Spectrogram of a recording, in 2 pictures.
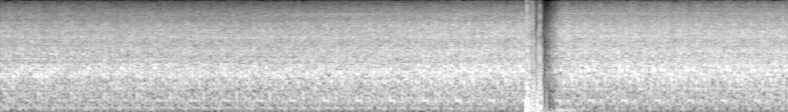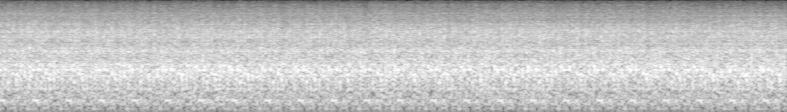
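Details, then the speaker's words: LMM Duramax diesel after serpentine belt, tensioner and idler pulley replacement for a squeak/chirp: even idle with steady clatter and one brief bump, no squeal or chirp; nice and quiet, normal idle. "that's me with my ears that is nice and quiet"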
